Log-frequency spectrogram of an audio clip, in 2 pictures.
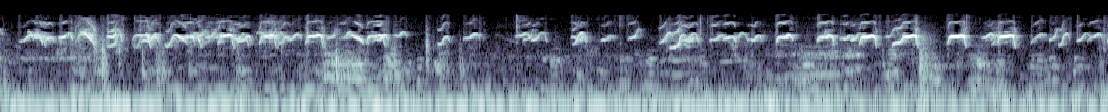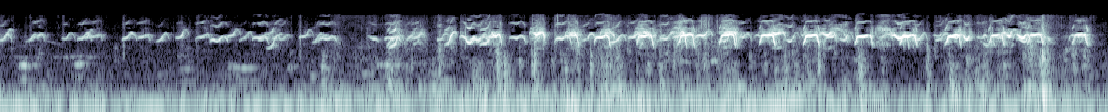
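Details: Brahma chicks of the light, buff, gold and dark varieties, held for sale, peep in a shrill flock chorus, rapid repeated high notes about two per second, thinning midway then swelling into a dense run near the end.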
